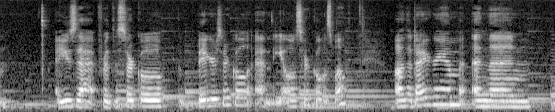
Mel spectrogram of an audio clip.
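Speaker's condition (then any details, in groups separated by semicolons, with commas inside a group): No condition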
